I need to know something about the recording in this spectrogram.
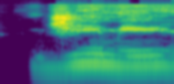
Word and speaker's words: Yimi: how it's pronounced uh jimy which I guess is you know just Yi with a J sound which you know makes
